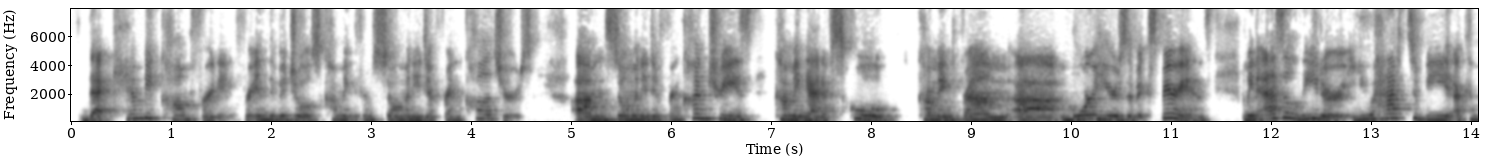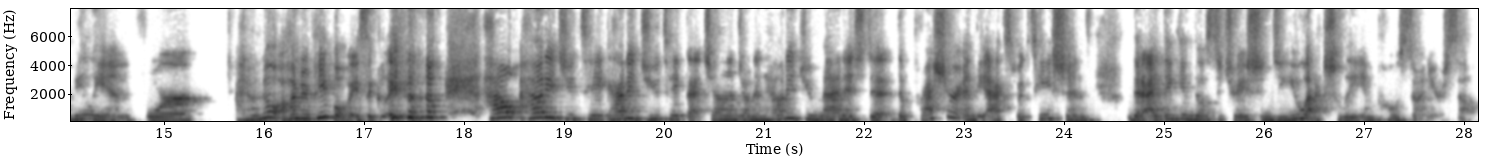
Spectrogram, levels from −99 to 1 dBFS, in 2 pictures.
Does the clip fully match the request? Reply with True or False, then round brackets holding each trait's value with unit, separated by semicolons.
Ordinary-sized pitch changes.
True (4.3 semitones)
